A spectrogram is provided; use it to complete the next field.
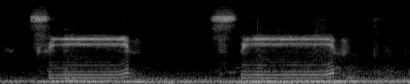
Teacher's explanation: আপনি যখন সিন পড়েন তখন দেখবেন অটোমেটিকলি জিহ্বার আগা নিচেই লাগে। সিন, সিন, আলাদা কষ্ট করতে হচ্ছে না।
